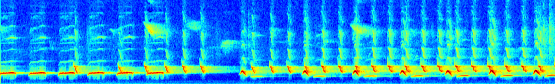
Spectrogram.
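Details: Taiwan hill partridge of Taiwan's mountain forest undergrowth: steady repeated whistles at first, a brief pause, then a quicker run of rising-and-falling hooked whistles building in pace and loudness.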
